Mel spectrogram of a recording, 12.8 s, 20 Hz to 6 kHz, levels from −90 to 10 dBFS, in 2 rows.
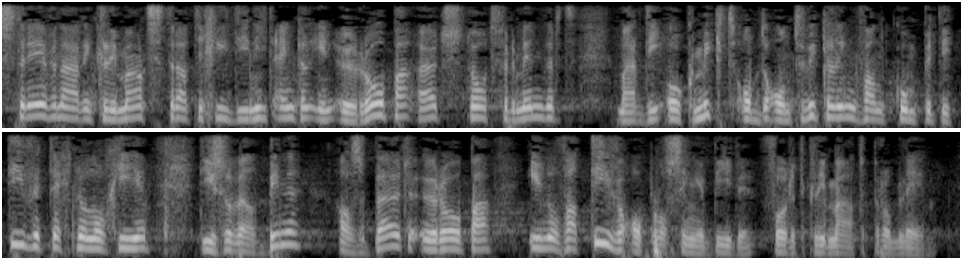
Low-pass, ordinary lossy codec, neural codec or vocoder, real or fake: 5.4 kHz; none; none; real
